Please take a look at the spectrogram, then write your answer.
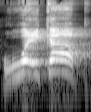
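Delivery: high, loud yell. A narrator's reading. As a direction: shout it as loud as you can. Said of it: "yelled at Amy as loud as she could".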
